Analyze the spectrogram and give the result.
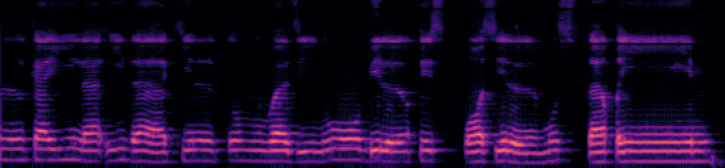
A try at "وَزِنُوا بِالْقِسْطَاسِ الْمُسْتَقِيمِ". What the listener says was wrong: Ulangi panjang-panjangnya. Qisṭas. Panjang.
